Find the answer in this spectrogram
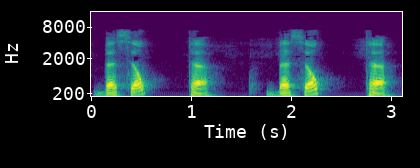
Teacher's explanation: Wir sagen also nicht Basatta und wir sagen auch nicht Basatta, sondern wir lassen einfach die Eigenschaft der Qalqala beim Ta weg und lassen Al-Itbaq bestehen. Und deswegen heißt es Basalta, Basalta. · Term: unvollständigen Idgham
